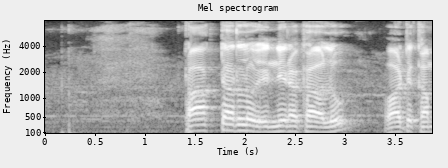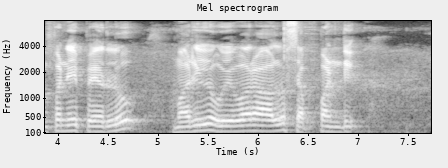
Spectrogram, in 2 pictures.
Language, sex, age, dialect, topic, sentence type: Telugu, male, 56-60, Southern, agriculture, question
